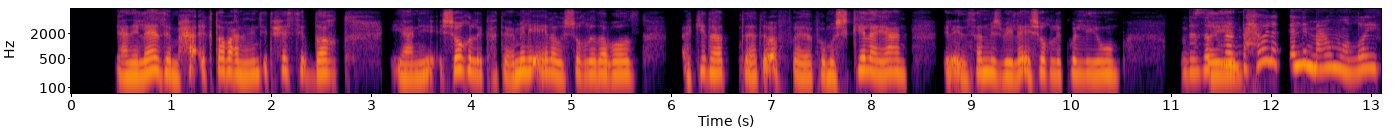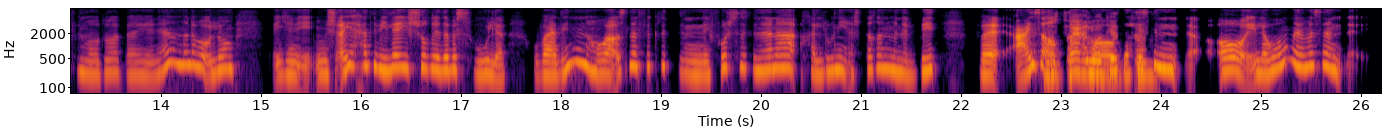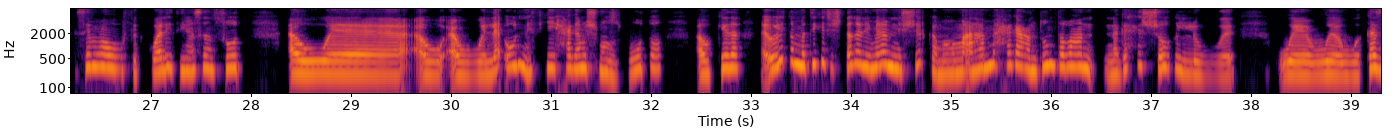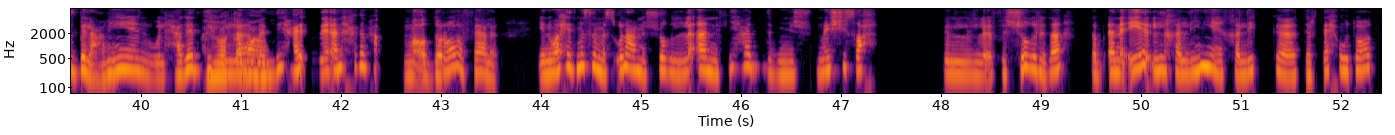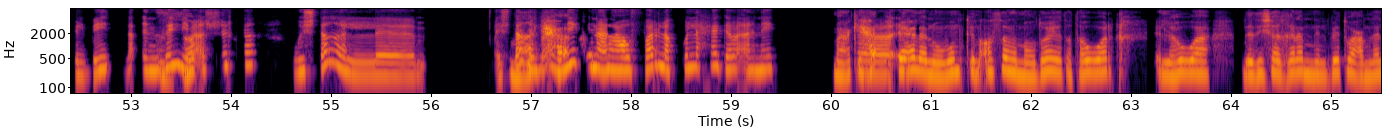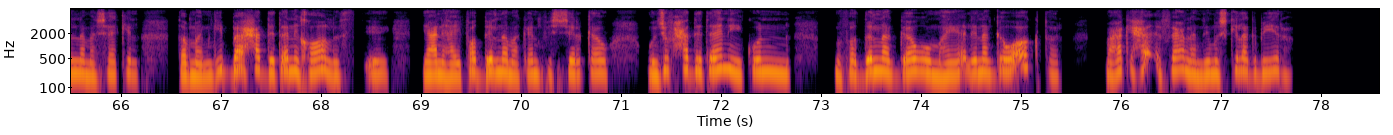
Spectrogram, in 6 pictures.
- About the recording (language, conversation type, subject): Arabic, advice, إزاي المقاطعات الكتير في الشغل بتأثر على تركيزي وبتضيع وقتي؟
- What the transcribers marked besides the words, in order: tapping; in English: "quality"; tsk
